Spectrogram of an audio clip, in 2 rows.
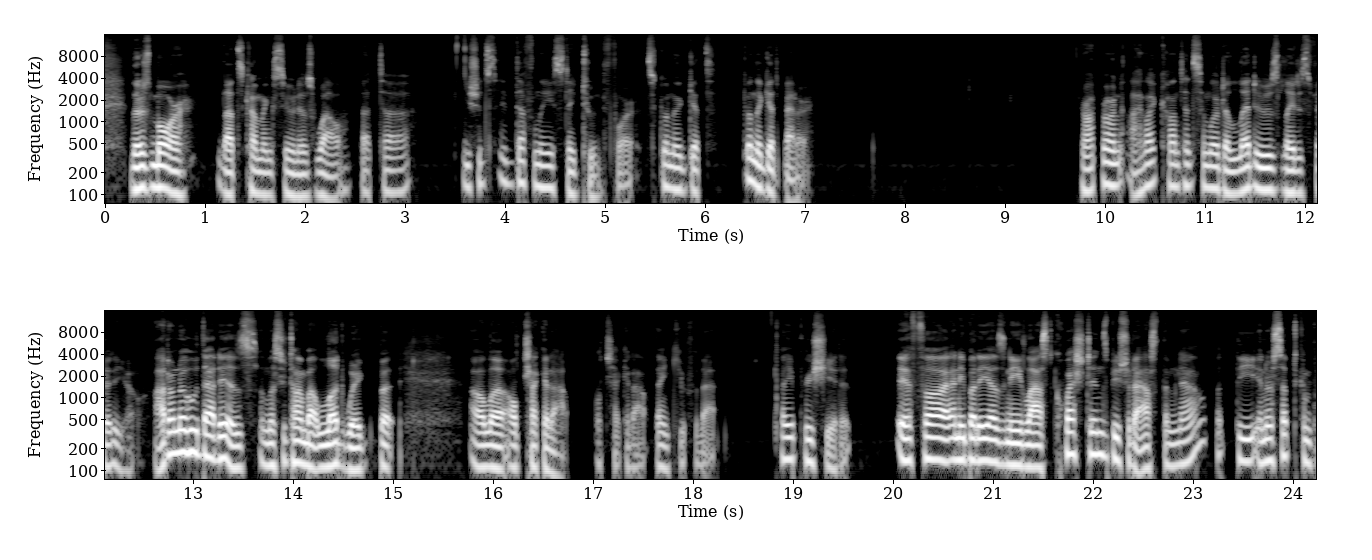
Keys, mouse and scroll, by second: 19.8 click.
